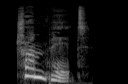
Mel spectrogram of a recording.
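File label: "trumpet", English; Oxford Word Skills Intermediate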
